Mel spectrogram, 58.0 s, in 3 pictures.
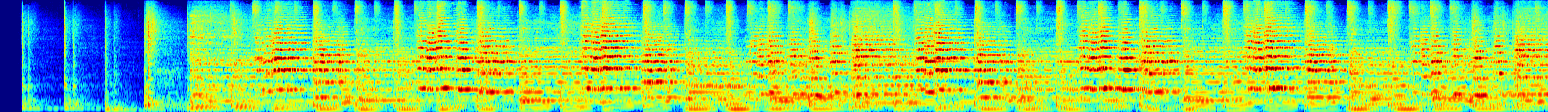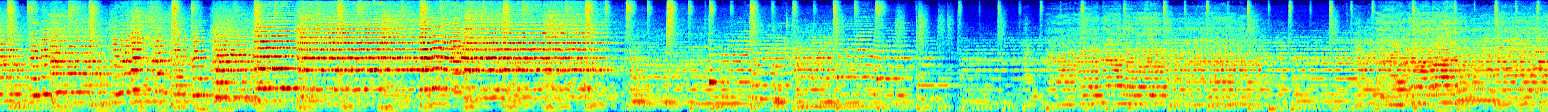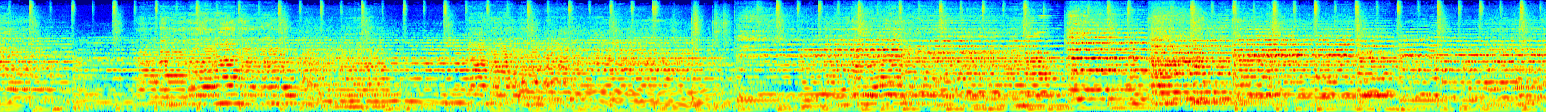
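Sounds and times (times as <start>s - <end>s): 
string orchestra: 1.8s - 58.0s.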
